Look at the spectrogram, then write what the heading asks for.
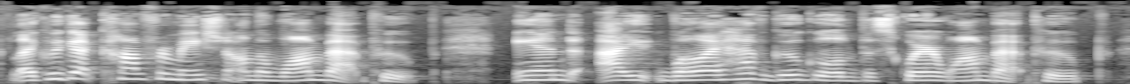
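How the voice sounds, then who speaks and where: A woman co-hosting a podcast in casual chat, husky in her morning voice, chatty and laughing often. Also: mid-range voice, normal speed, a bit bright, no room sound. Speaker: podcast co-host.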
